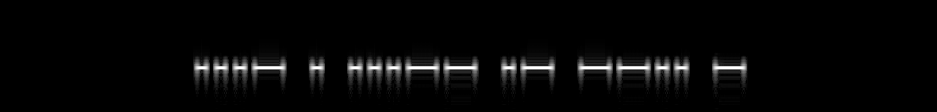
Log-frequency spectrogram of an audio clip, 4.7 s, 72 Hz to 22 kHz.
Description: Morse code, heard as a keyed tone, about 25 wpm, 700 Hz. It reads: VE3AZT
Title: DXCC-100 Call Signs - 6 Characters - 25wpm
